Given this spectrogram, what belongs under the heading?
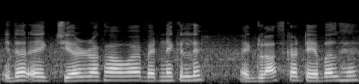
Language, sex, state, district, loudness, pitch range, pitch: Hindi, male, Arunachal Pradesh, Lower Dibang Valley, -14 LUFS, 175-190 Hz, 185 Hz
